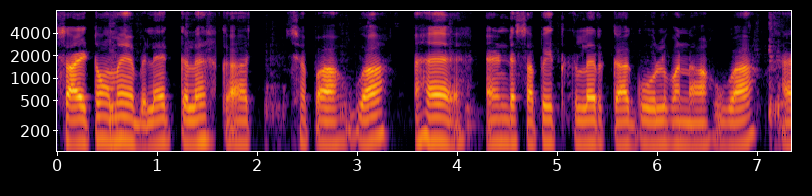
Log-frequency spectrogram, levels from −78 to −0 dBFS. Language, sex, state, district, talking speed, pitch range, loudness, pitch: Hindi, male, Bihar, Bhagalpur, 120 wpm, 135-145 Hz, -19 LUFS, 140 Hz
